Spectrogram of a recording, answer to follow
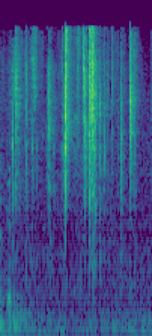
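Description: Foil trading-card booster pack wrapper crinkling and crackling in irregular bursts as it is worked at by hand, trying to tear it open.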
